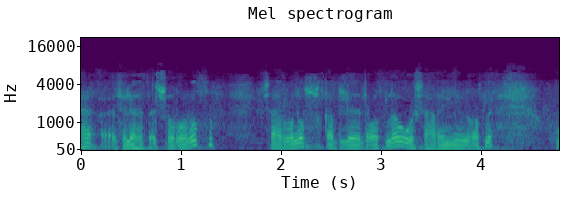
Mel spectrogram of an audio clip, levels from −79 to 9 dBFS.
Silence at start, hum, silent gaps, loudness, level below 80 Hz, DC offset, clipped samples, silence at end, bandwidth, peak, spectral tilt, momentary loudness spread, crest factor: 0 s; none; none; -26 LUFS; -58 dBFS; under 0.1%; under 0.1%; 0 s; 8.6 kHz; -10 dBFS; -6.5 dB/octave; 7 LU; 14 dB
